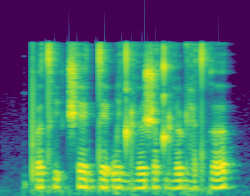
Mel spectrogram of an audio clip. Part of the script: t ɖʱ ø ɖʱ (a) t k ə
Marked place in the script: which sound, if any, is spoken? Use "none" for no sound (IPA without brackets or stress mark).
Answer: æ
